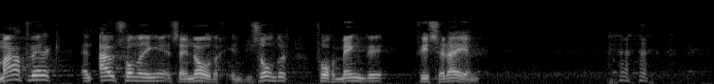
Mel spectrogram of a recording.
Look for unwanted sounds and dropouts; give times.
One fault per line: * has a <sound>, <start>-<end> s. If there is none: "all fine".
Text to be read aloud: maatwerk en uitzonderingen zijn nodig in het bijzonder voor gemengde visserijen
* has a laugh, 6.1-6.8 s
